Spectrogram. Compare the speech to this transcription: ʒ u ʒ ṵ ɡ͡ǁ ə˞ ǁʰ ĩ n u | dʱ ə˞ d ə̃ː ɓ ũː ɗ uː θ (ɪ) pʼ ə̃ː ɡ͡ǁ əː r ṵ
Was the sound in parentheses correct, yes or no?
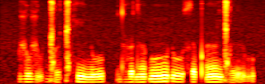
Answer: no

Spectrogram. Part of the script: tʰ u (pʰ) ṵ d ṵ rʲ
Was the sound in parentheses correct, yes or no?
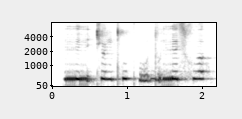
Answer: yes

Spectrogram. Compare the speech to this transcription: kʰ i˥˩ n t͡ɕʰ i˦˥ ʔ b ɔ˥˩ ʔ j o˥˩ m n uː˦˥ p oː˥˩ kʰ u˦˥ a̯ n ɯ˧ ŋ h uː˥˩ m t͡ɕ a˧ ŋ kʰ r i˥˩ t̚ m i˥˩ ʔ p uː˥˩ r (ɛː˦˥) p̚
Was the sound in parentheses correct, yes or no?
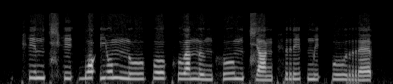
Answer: yes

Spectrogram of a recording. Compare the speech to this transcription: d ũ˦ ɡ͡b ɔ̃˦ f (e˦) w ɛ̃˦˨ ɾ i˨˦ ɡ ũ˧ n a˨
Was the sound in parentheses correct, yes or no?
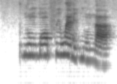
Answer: no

